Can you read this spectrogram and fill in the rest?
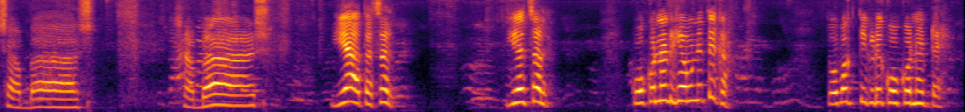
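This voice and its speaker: Very high-pitched woman, slow pace, Marathi accent, baby talk, coaxing, repetitive. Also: a little mellow. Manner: coaxing, repeating short phrases. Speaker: parent talking to a toddler.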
